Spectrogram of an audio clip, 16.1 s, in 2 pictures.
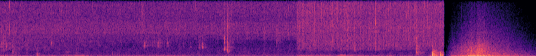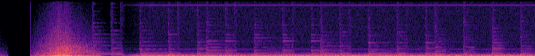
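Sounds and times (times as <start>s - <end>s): patties sizzling in butter: 0.0s - 6.7s
loud whoosh: 6.8s - 11.3s.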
